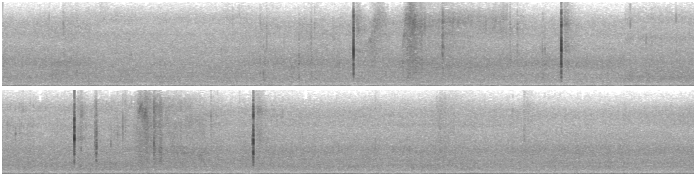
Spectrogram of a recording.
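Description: Steady low rumble of wind on the microphone over the even wash of river water, with a handful of sharp clicks scattered through the middle.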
